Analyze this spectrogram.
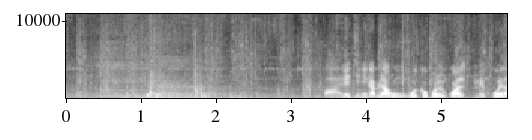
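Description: Footsteps thud on the ground as a figure runs.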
